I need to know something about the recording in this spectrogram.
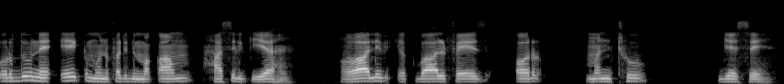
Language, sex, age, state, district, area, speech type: Urdu, male, 18-30, Uttar Pradesh, Saharanpur, urban, spontaneous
